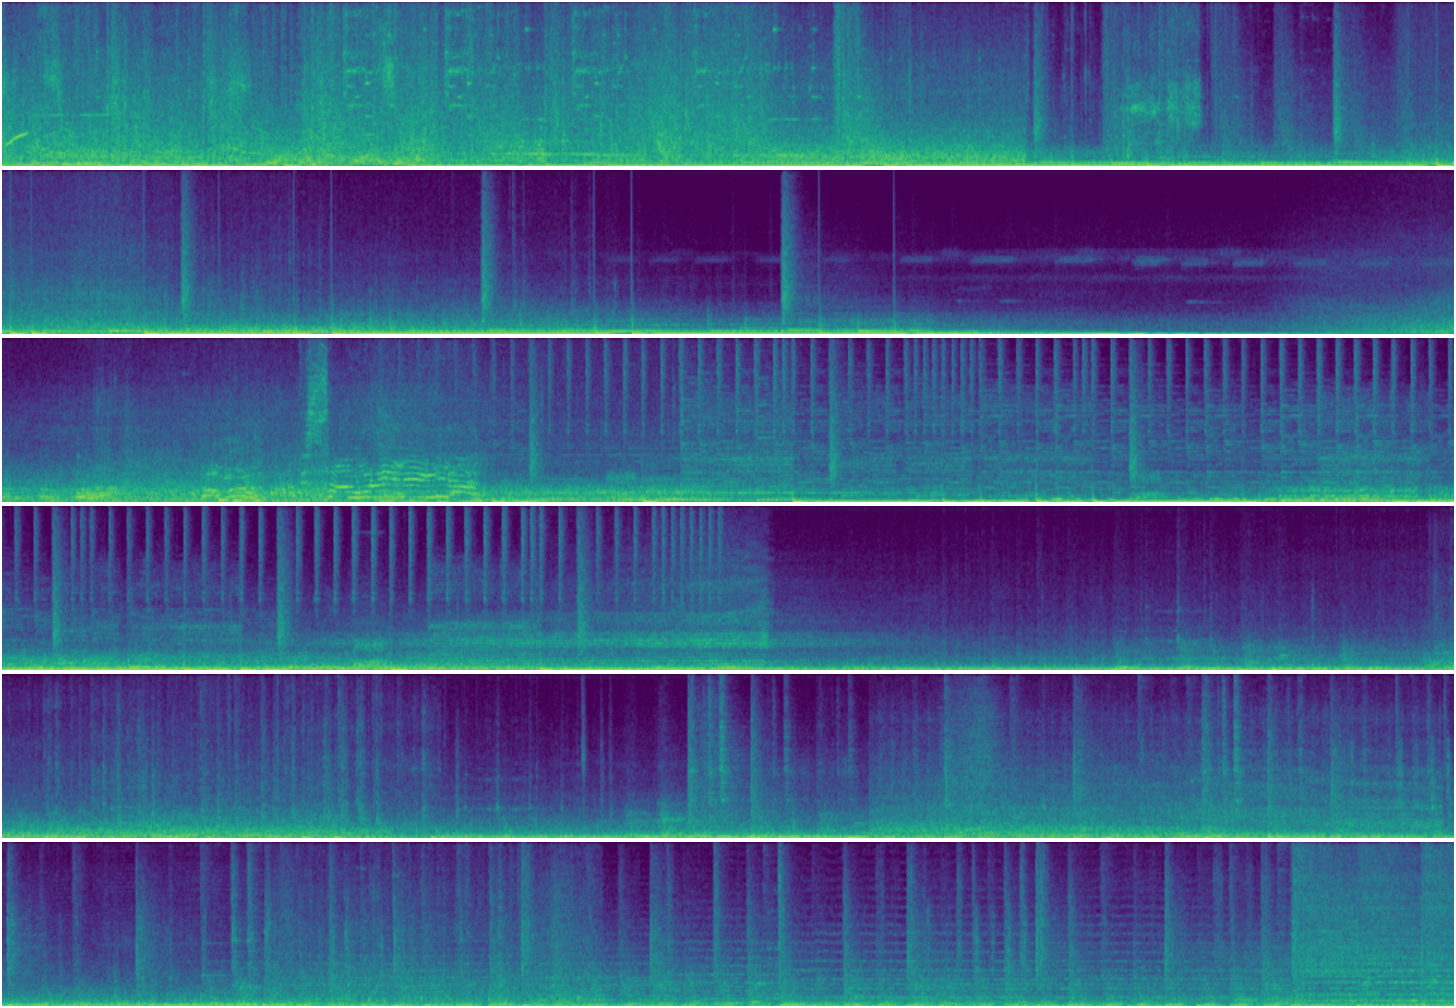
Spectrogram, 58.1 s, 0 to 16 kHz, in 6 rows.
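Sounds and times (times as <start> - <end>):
dramatic film score: 0.0 - 58.0
low vehicle engine rumble: 22.0 - 57.6.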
